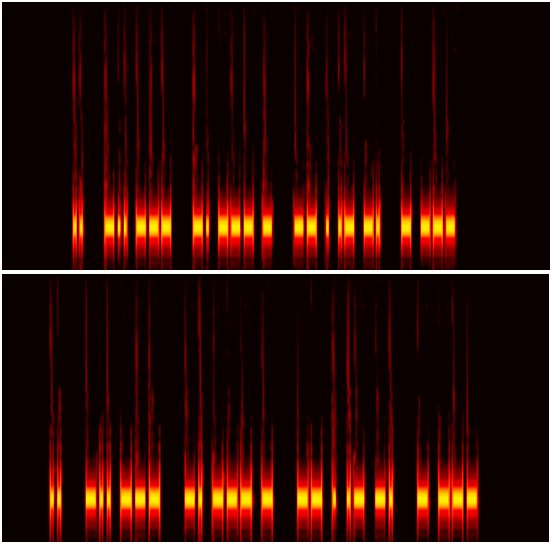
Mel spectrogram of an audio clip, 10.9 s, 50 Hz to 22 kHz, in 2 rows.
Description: Morse code, heard as a keyed tone, about 32 wpm, 700 Hz. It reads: I DO NOT MEAN TO I DO NOT MEAN TO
